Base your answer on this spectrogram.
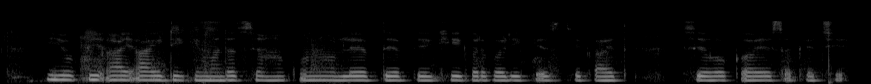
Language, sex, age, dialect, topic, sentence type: Maithili, female, 18-24, Bajjika, banking, statement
